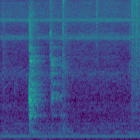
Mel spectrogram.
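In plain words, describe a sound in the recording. Wooden blocks knock against a stone counter.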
